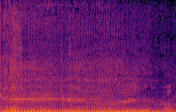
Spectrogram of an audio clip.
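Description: A motorbike engine runs close by with a steady, throbbing mid-pitched rumble, and voices are heard over it.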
